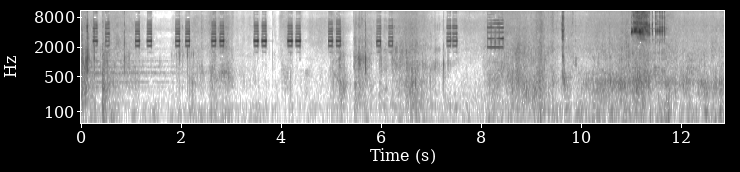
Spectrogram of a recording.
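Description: Electronic carp-fishing bite alarm beeping in short, irregular pairs of beeps as line is pulled off the rod, the signal of a fish taking the bait. About eight seconds in, a different, higher beep pattern sounds once, and a brief rustle follows a few seconds later.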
